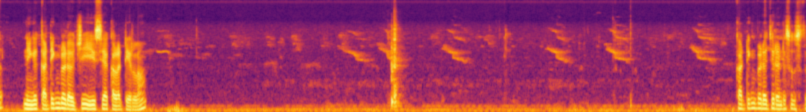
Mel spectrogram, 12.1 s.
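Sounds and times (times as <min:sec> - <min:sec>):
low steady hum: 0:00.0 - 0:12.0
small bird chirping: 0:02.0 - 0:11.3.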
